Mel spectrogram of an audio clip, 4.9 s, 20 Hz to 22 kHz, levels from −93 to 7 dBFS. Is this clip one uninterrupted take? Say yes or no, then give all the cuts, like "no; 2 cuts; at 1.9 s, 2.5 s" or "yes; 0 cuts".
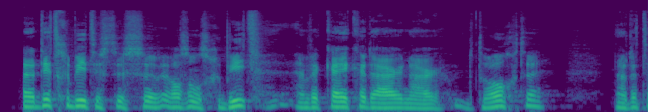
yes; 0 cuts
